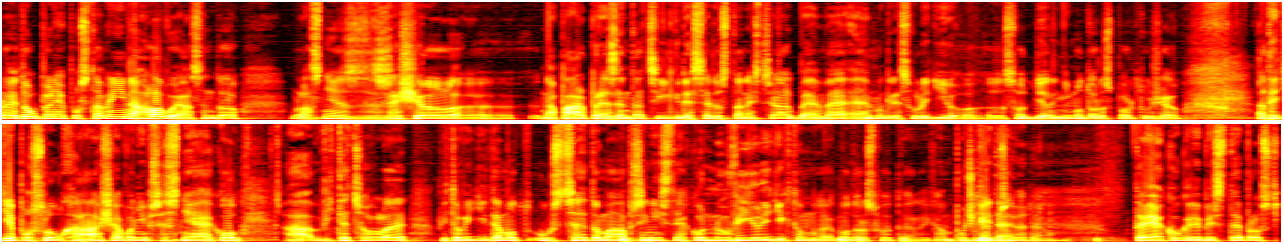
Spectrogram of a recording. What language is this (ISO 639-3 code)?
ces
